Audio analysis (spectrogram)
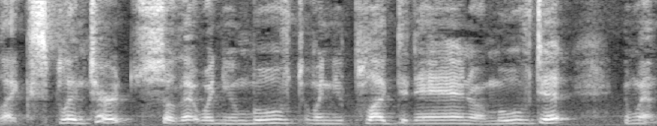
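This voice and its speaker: A woman's medium-pitched voice. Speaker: crafting livestream host. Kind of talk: live craft tutorial chat. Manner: soft-spoken. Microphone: laptop mic, hard to hear.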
